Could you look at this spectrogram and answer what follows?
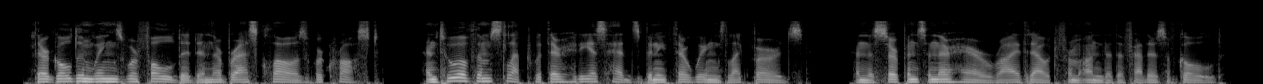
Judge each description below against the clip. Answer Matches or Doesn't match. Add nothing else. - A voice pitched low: Matches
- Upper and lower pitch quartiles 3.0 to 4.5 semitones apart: Matches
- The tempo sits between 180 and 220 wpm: Matches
